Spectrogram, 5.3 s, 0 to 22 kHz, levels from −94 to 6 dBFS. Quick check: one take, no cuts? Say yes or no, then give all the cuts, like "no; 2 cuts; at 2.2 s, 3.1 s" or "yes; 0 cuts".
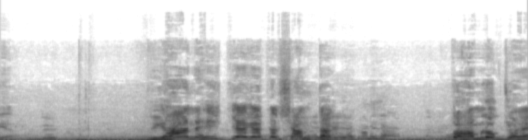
yes; 0 cuts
